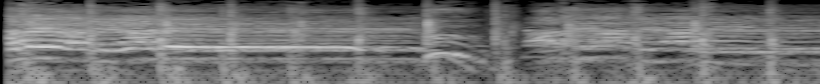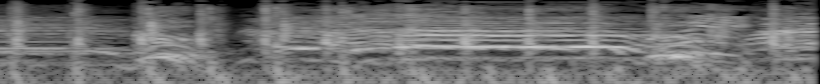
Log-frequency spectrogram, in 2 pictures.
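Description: A group of young men and women sing loudly together nearby.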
